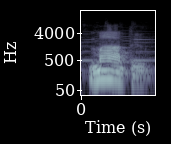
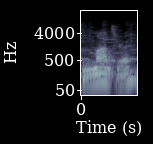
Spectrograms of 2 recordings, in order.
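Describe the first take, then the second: First: The middle consonant is dropped entirely. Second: The middle consonant is an r sound. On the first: "they'll pronounce it something like Madu" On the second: "The word for dog is madra"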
